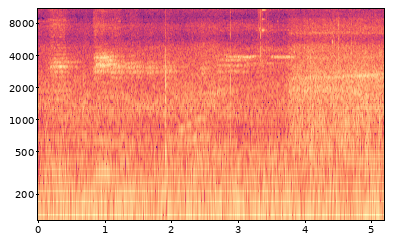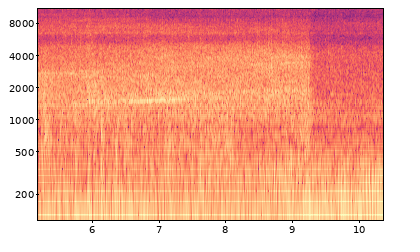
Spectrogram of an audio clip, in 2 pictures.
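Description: Motorcycle engine running while riding through city traffic, a steady low rumble. Wind and road noise swell from about four seconds in with a faint rising whine, then drop away sharply near the end as the bike slows to a stop.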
